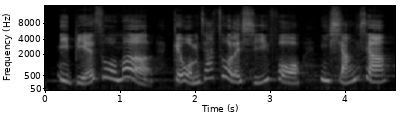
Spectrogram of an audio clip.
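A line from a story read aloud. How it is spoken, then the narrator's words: Laughing. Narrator (Chinese): 凤姐笑道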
